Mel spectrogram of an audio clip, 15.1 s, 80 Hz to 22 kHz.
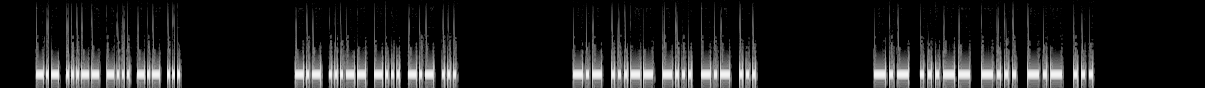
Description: Morse code, heard as a keyed tone, about 30 wpm, 700 Hz. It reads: K3BKS K3BKS K3BKS K3BKS
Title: Speed Racing - USA 1x3 Call Signs 25wpm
